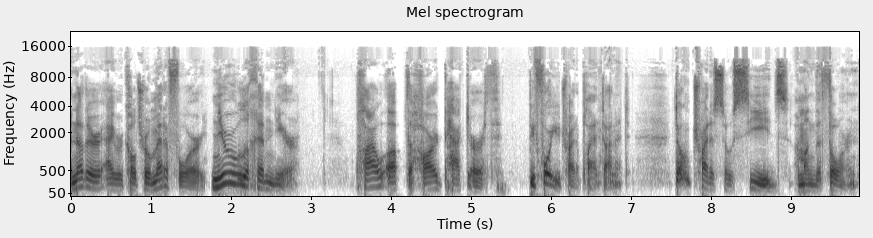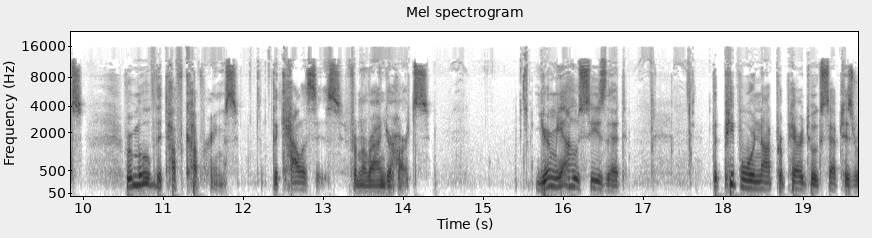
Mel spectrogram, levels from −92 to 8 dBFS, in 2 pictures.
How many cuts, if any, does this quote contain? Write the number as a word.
two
